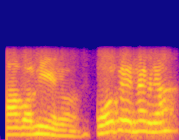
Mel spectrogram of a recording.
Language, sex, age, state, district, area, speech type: Malayalam, male, 60+, Kerala, Alappuzha, rural, conversation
